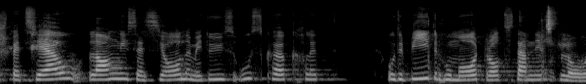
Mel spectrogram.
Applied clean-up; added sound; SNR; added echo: neural mask model Resemble Enhance denoiser.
